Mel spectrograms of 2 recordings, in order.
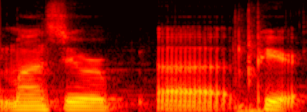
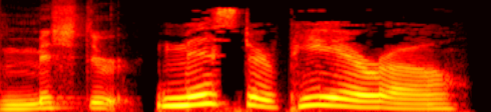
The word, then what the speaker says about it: Monsieur Pierrot: This is French, and it's pronounced Mr. Piero.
